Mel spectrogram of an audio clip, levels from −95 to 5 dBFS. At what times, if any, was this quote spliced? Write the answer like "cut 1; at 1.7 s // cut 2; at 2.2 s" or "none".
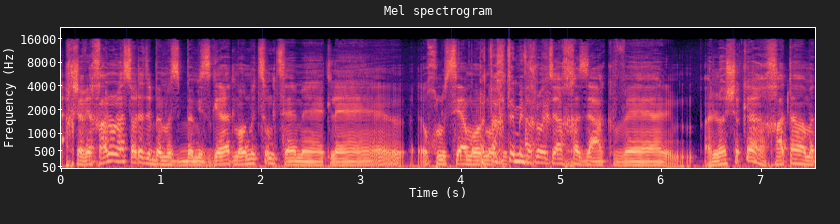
cut 1; at 4.6 s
